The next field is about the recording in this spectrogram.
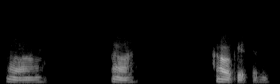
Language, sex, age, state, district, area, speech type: Malayalam, male, 18-30, Kerala, Kasaragod, rural, conversation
